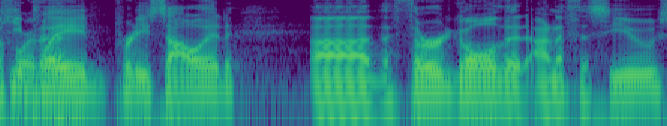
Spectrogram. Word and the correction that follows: Athanasiou: scored, did I say that right? – Athanasiou.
